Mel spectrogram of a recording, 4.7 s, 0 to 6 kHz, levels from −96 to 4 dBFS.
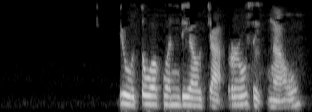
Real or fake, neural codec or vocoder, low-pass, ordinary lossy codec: real; none; 5.4 kHz; MP3, 24 kbps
